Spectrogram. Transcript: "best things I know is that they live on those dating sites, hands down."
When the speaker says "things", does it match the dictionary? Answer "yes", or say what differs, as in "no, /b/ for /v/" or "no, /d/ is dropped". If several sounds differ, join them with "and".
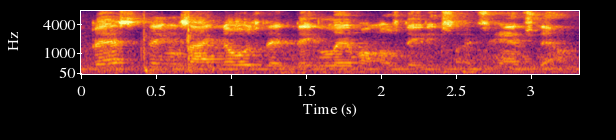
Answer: yes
